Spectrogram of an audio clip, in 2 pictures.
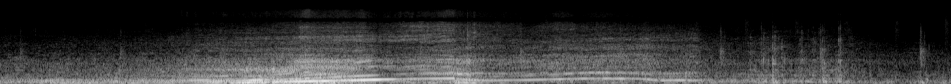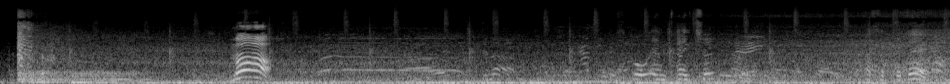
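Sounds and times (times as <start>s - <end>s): car engine accelerating hard: 0.5s - 7.7s.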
